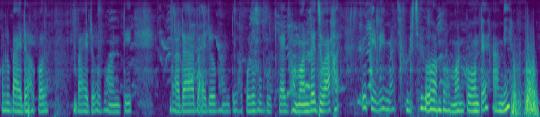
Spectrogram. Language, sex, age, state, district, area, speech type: Assamese, female, 18-30, Assam, Lakhimpur, urban, spontaneous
